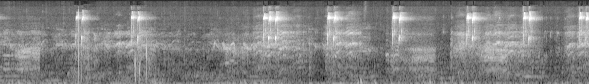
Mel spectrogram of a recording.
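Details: Jungle babbler, called seven brothers locally, giving short harsh, rasping notes repeated roughly every three-quarters of a second, fairly faint over a low background rumble.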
